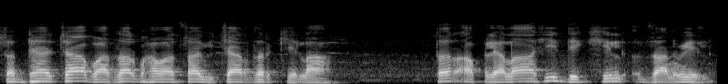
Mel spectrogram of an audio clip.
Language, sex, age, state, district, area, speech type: Marathi, male, 30-45, Maharashtra, Osmanabad, rural, spontaneous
